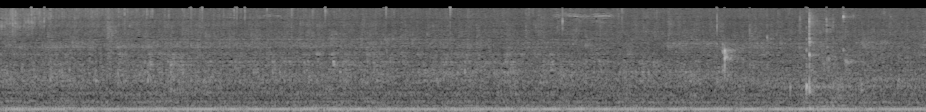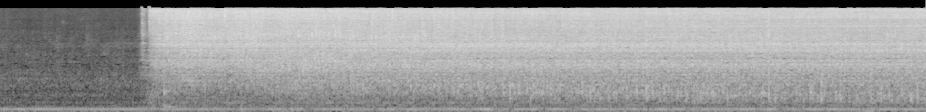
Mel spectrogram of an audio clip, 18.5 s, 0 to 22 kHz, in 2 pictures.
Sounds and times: water faucet running 0:10.7 - 0:18.5

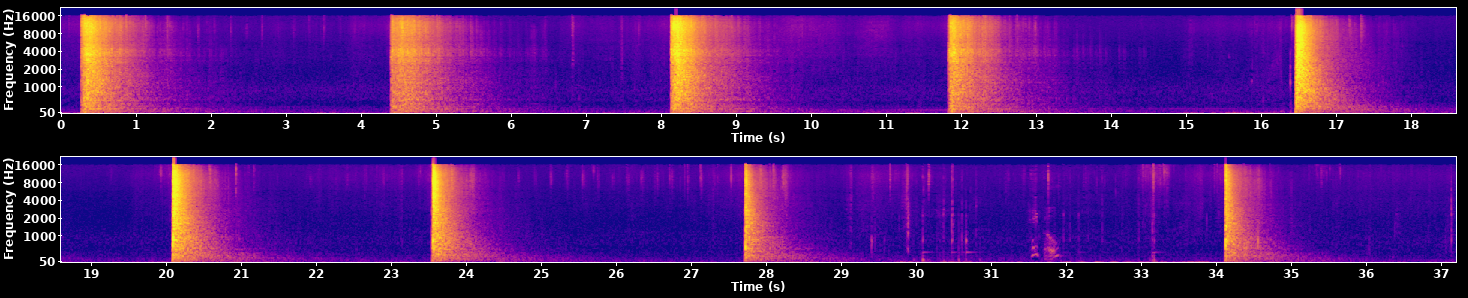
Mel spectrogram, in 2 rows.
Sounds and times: kicking a shed 0:00.0 - 0:02.2
kicking a shed 0:04.3 - 0:10.2
kicking a shed 0:11.8 - 0:14.1
kicking a shed 0:15.7 - 0:18.4
kicking a shed 0:20.0 - 0:21.9
kicking a shed 0:23.5 - 0:25.2
kicking a shed 0:27.7 - 0:30.9
kicking a shed 0:31.6 - 0:35.8

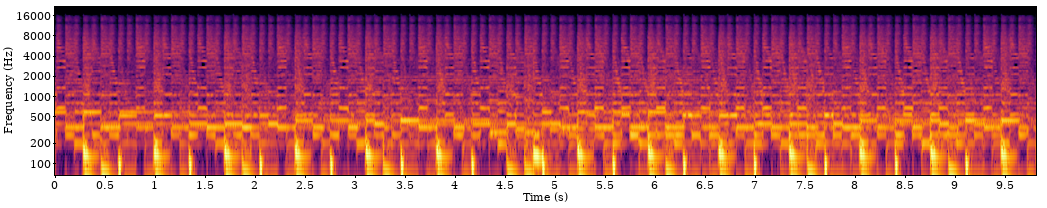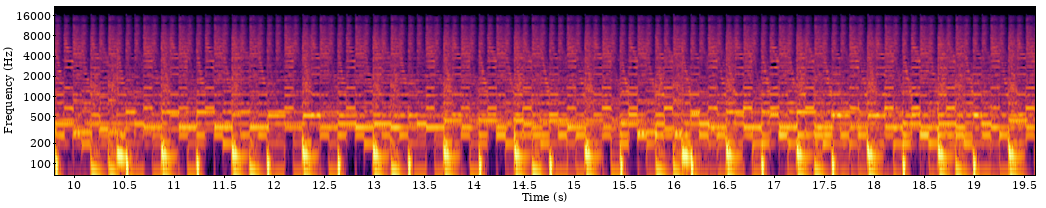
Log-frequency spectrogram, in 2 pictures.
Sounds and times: drums 0:00.0 - 0:19.6
synth 0:00.0 - 0:19.6

